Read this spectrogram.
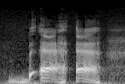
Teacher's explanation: Now this one, you don't usually hear a y at the end of eh.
